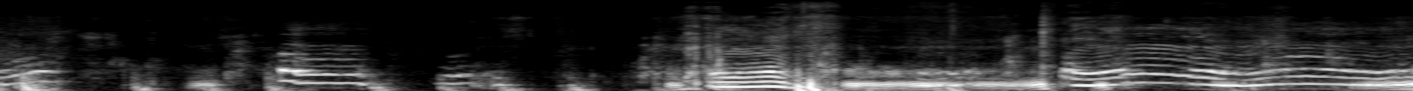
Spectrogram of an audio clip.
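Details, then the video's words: Vizsla dog "talking": a run of short clipped yips and whines, then drawn-out wavering moans that rise and fall like a grumbling howl, continuing to the end. "Talking Vizsla"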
